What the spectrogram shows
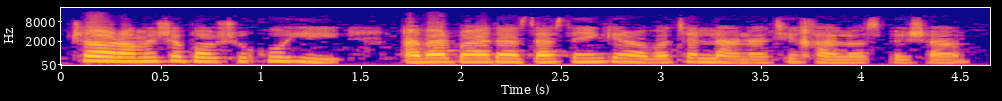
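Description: Storybook: fussy exasperated man, read by a woman, high-pitched, dry close read. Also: steady tone, no room sound, lightly acted. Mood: relieved. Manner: exasperated, sarcastic complaining. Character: flustered middle-aged man alone at home.

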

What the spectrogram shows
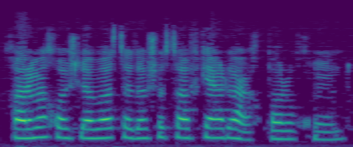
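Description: Storybook narrator, woman, high-pitched, dry and close. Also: fairly even intonation, dry recording.

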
